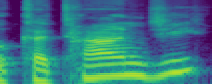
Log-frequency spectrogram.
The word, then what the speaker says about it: Ketanji: So Ketanji, am I pronouncing it correctly? – Yep.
